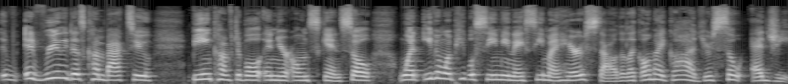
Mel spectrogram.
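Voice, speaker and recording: A woman's animated voice with a Canadian accent, medium in pitch with ordinary variation, at a fairly quick pace. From Canada, raised from age two. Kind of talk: casual interview chat.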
